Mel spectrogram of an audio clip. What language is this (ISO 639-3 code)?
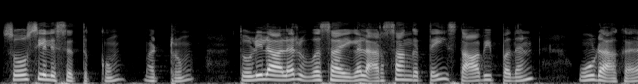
tam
